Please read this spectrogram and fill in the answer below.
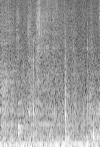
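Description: Faint, light scraping of a small steel Venetian trowel working a thin layer of decorative paint, with a few soft ticks.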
